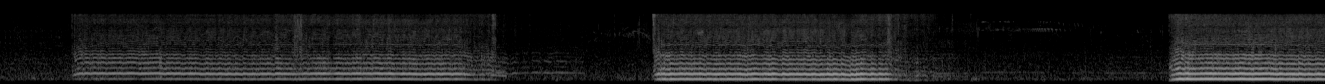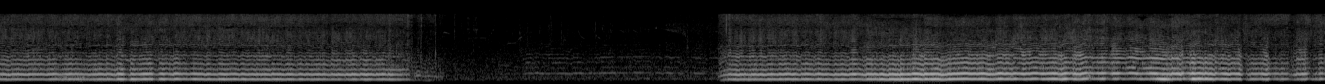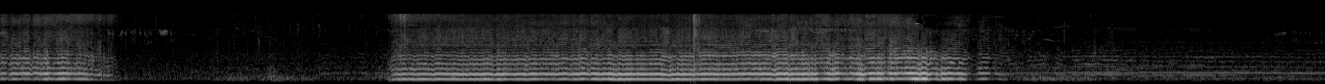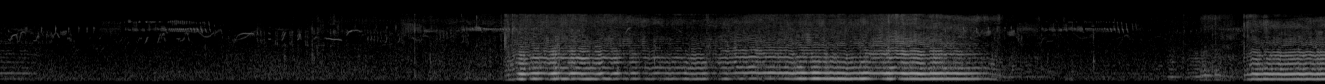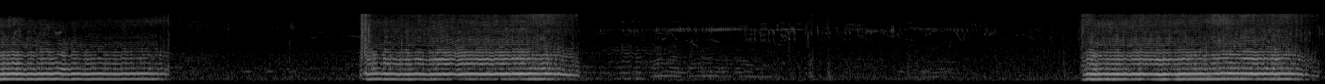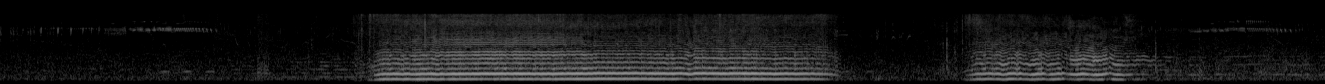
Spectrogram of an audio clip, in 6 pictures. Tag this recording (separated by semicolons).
insects; spring; honeybee; pollination; nature; donana; flowers; field-recording; birds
